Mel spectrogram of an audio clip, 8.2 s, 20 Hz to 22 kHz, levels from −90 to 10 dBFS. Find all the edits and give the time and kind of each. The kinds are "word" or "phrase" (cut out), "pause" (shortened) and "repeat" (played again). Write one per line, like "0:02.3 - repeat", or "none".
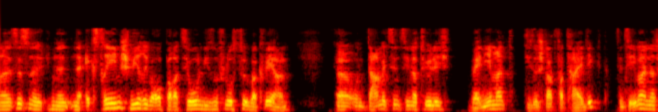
none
